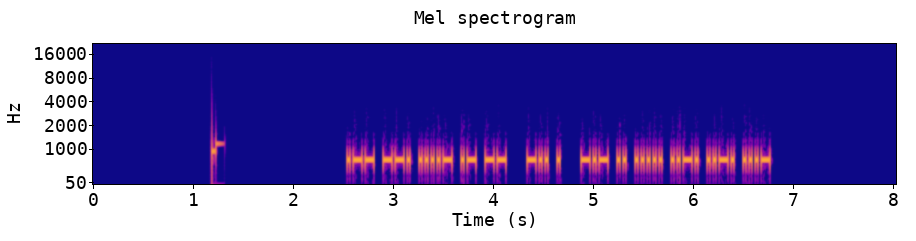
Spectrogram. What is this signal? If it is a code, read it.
Morse code, heard as a keyed tone, about 40 wpm, 700 Hz. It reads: WG4AM DE KI5FFV
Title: USA Callsign DE Callsign 40wpm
